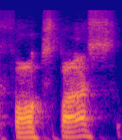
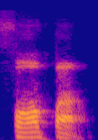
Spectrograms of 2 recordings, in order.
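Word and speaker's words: faux pas: and highlight a word it's not fox pass It's for the X is silent.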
